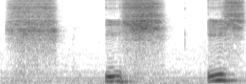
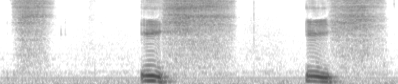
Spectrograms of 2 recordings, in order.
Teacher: E o CH aqui, ele está fazendo um som de que não é um X, então você não vai falar ish, não existe, não é X, então você vai falar com ar passando pelo céu da boca, mas você não vai fechar, então vai ser basicamente a sua língua encostando lá no céu da boca, mas deixando um espacinho para passar ar, e vai sair mais ou menos assim, ó.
